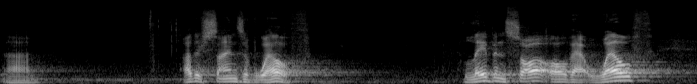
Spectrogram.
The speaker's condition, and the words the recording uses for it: No condition.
